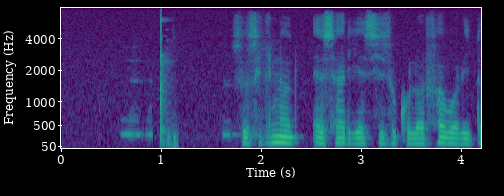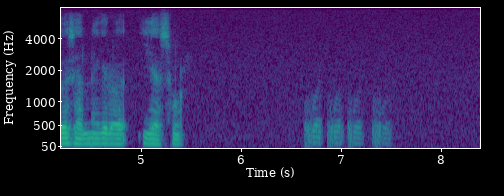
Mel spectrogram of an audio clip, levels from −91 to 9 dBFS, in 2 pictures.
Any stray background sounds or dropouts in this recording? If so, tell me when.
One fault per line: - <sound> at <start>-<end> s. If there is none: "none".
- thud at 1.0-1.2 s
- laugh at 6.6-7.5 s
